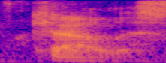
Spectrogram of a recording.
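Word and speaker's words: Callas: And this movie Maria, about Maria Chalice or Callis, I can't remember, can't pronounce the name right. Callis, there we go.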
